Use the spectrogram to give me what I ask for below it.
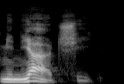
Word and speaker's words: Mignacci: Alors, elle se nomme la comtesse Mignacci. Est-ce que ça se prononce comme ça Oui.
